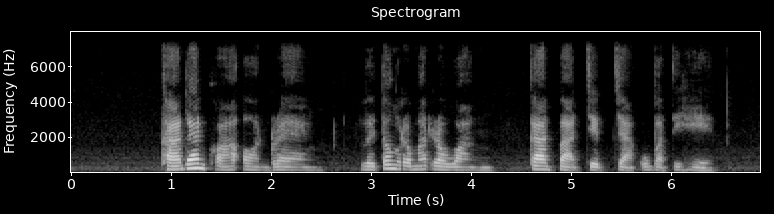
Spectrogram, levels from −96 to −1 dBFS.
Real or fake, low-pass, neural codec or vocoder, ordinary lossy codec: fake; 7.2 kHz; vocoder, 44.1 kHz, 128 mel bands every 256 samples, BigVGAN v2; none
